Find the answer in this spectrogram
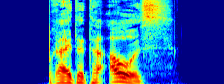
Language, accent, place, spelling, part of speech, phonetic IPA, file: German, Germany, Berlin, breitete aus, verb, [ˌbʁaɪ̯tətə ˈaʊ̯s], De-breitete aus.ogg
- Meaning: inflection of ausbreiten: 1. first/third-person singular preterite 2. first/third-person singular subjunctive II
